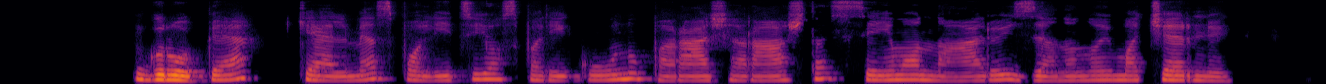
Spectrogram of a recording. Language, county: Lithuanian, Utena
